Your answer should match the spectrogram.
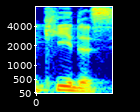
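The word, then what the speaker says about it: Kiedis: algum lugar errado mas ela fala exatamente Anthony kidas Então pronuncia tá correta então não tô espalhando informação errada no jeito de pronunciar o nome dele mas é vale a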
